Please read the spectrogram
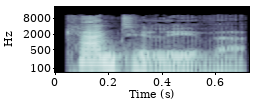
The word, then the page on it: cantilever: anglais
